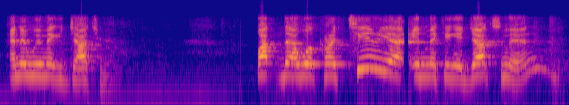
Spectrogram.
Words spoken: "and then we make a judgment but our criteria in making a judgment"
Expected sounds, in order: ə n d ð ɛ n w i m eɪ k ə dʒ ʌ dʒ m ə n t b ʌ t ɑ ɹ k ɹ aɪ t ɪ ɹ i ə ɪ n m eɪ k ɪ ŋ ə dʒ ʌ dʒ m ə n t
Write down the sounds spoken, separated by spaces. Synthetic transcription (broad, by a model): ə n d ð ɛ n w i m eɪ k ə dʒ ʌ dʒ m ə n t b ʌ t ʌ w k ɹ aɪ t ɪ ɹ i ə ɪ n m eɪ k ɪ ŋ ə dʒ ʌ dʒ m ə n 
